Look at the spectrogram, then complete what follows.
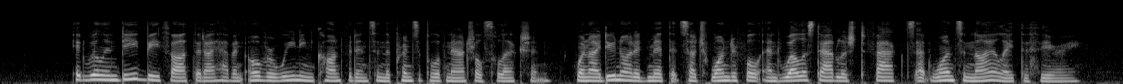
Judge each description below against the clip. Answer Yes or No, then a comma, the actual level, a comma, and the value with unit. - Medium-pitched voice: Yes, medium, 170 Hz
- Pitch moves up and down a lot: No, narrow, 2.5 semitones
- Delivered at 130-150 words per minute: No, average, 180 wpm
